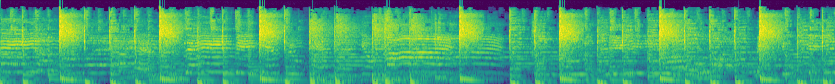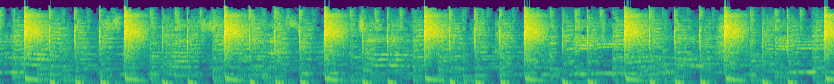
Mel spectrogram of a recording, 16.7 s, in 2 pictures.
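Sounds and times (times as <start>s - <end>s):
80s dance pop drum beat: 0.0s - 16.6s.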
